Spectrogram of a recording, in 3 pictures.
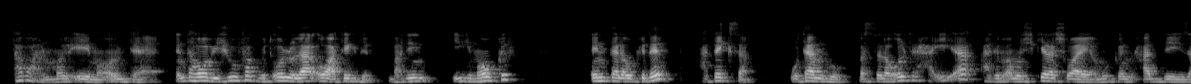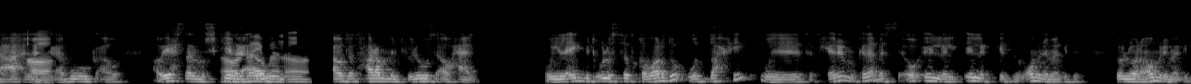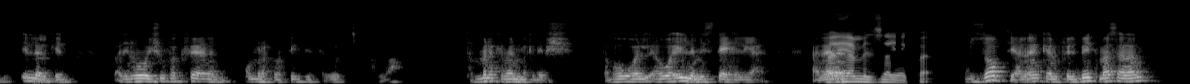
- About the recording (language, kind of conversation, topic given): Arabic, podcast, إزاي تورّث قيمك لولادك من غير ما تفرضها عليهم؟
- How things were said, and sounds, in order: tsk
